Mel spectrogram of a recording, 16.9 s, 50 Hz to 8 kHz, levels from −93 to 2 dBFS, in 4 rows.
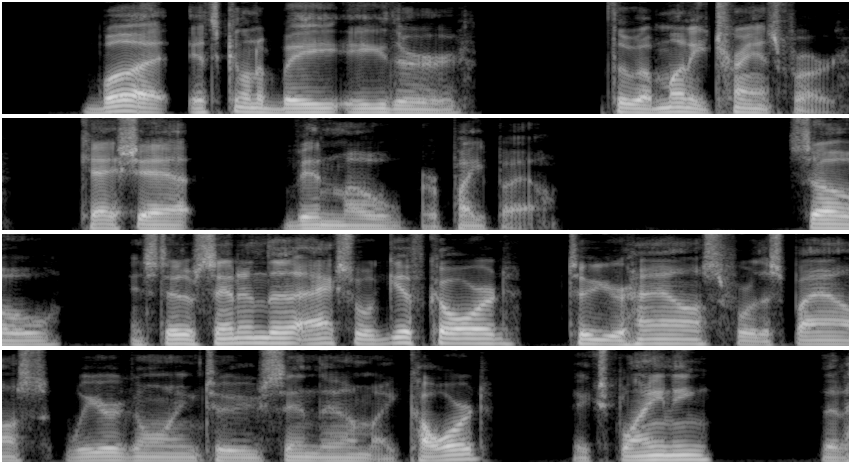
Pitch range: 85-110 Hz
